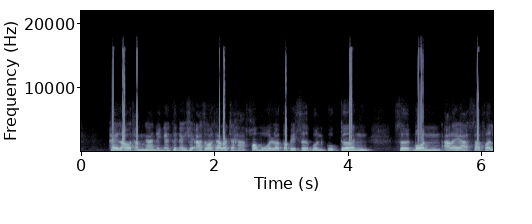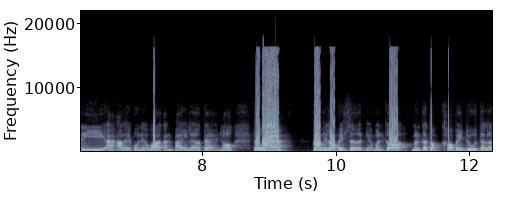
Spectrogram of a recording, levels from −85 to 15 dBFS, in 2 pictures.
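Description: Integer overflow runs throughout this speech clip: the signal is driven about 5 dB past full scale, and instead of being limited, each peak that exceeds the integer ceiling wraps around to the opposite extreme. Only a small fraction of samples cross that limit, but every one jumps across the full range, so the loudest moments of speech erupt in violent cracks far sharper and harsher than ordinary clipping.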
